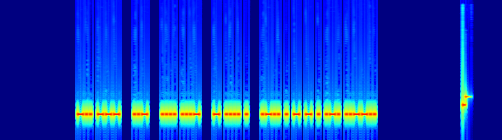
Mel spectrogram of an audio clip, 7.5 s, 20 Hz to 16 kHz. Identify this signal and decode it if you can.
Morse code, heard as a keyed tone, about 37 wpm, 700 Hz. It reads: DO U HV THE LETTER?
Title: Sentences from Top 300 Words and Abbreviations 40wpm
